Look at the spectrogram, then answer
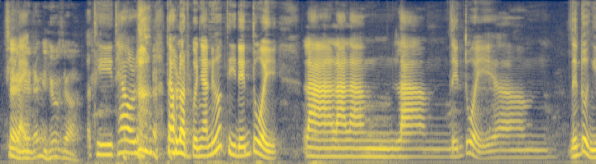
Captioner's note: laugh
